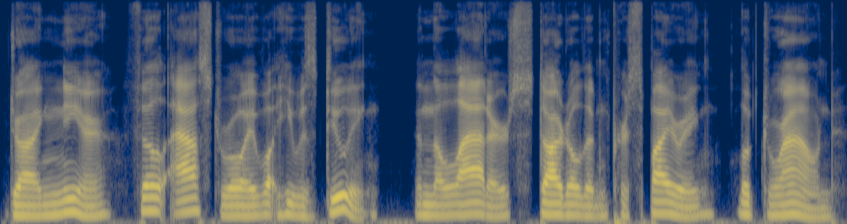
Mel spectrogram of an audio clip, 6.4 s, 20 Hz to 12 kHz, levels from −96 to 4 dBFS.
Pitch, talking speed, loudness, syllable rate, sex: 120 Hz, 160 wpm, -20 LUFS, 4.1 syllables/s, male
